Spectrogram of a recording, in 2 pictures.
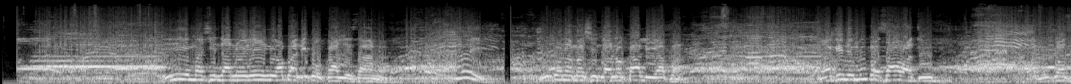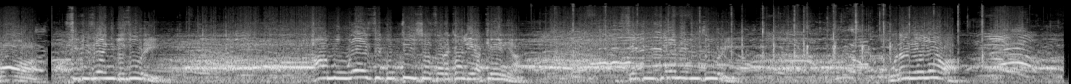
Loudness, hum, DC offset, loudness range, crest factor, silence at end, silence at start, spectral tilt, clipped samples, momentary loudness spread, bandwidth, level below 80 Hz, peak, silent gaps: -9 LUFS; none; under 0.1%; 1 LU; 8 dB; 0.05 s; 0.15 s; -5.5 dB/octave; under 0.1%; 4 LU; 17.5 kHz; -36 dBFS; -2 dBFS; none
